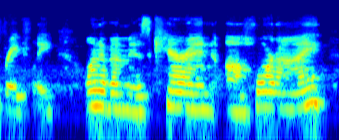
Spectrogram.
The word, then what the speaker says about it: Horney: One of them is Karen Horney, which I appreciate that proper pronunciation.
